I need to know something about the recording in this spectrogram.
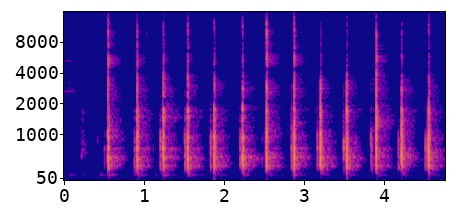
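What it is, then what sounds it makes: Silicone pop-it fidget toy. A fingertip with a purple nail presses the hollow bubbles on the yellow and orange section of a large rainbow silicone pop-it fidget toy. After a faint tap, fourteen short, dry, mid-pitched pops follow at a steady pace of about three per second, each snapping off with almost no ring.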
